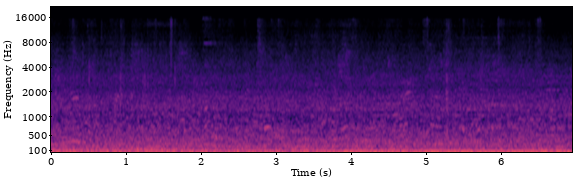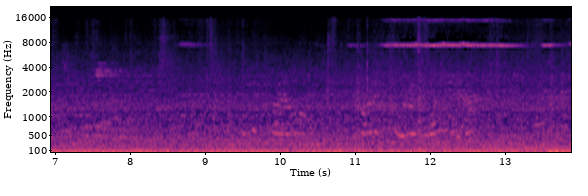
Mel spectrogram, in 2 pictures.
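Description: Voices of passers-by murmur on a busy street outdoors.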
